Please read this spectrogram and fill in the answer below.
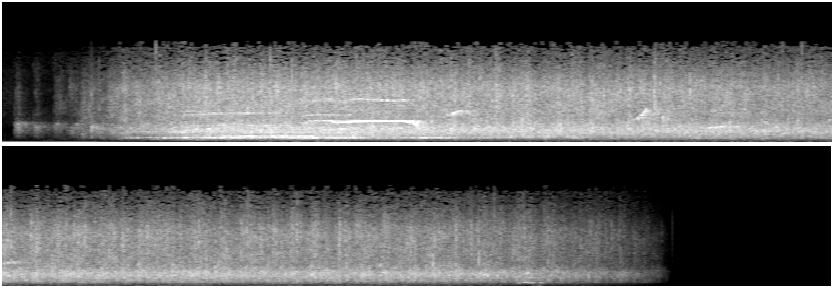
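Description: Concert hall audience applauding after the orchestra's last low note dies away in the first second, with a few cheers or whistles about two to four seconds in. The applause tapers off and fades out near the end.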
